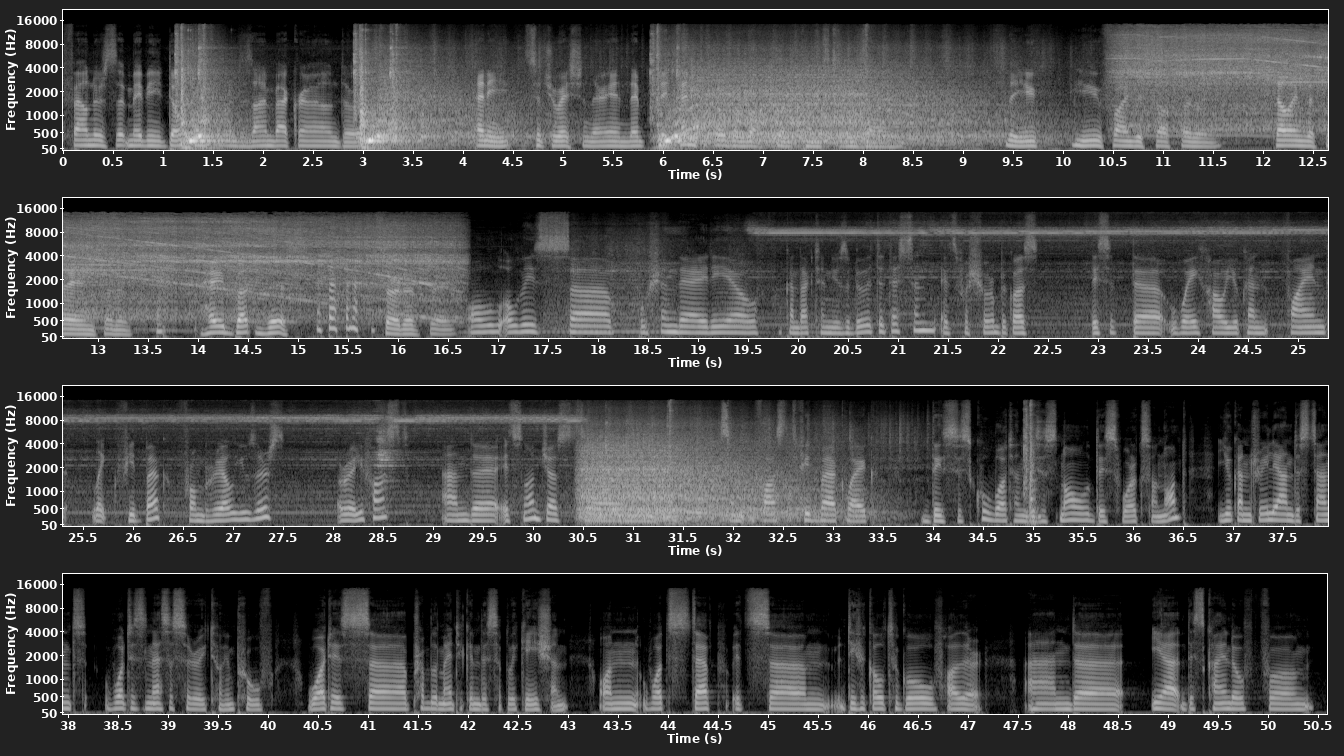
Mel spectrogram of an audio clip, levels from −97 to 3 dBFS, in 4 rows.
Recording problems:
machinery noise; very loud; until 35 s; 4 dB above the speech

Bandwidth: 14.5 kHz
